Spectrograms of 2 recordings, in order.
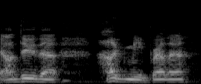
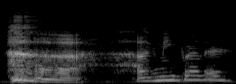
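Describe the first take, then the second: First: Said in the usual way. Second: A soft, breathy whisper on the last word; whispered quote. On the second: Retold or imitated. Reviewer quoting the creator's catchphrase, in a soft whisper. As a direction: hush it like a secret request.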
